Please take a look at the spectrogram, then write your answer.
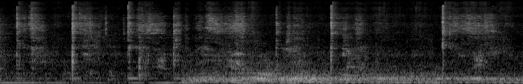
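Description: Spoon scraping and stirring fried spices in oil in a cooking pot while making potol (pointed gourd) with Gobindobhog, repeated clinks of utensil against metal over a steady close sizzle, no talk.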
